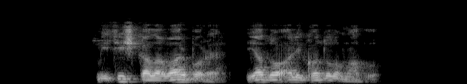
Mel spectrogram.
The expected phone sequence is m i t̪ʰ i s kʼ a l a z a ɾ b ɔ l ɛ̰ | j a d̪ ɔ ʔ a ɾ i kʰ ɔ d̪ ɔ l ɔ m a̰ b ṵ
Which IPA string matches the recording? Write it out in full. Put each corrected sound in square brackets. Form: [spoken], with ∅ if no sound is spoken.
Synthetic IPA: m i t̪ʰ i [ʃ] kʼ a l a [v] a ɾ b ɔ [ɾ] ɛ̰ | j a d̪ ɔ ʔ a [l] i kʰ ɔ d̪ ɔ l ɔ m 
